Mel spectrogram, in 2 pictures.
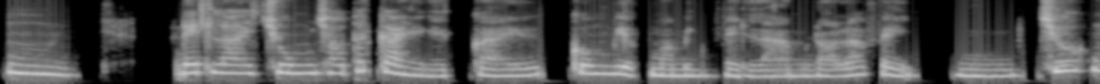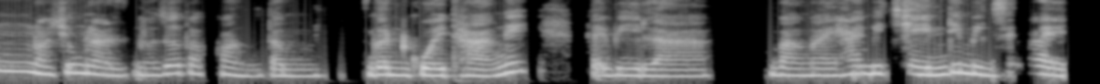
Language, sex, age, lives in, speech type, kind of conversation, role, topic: Vietnamese, female, 20-24, Vietnam, conversation, advice, user, Làm sao để ưu tiên công việc theo mức độ quan trọng?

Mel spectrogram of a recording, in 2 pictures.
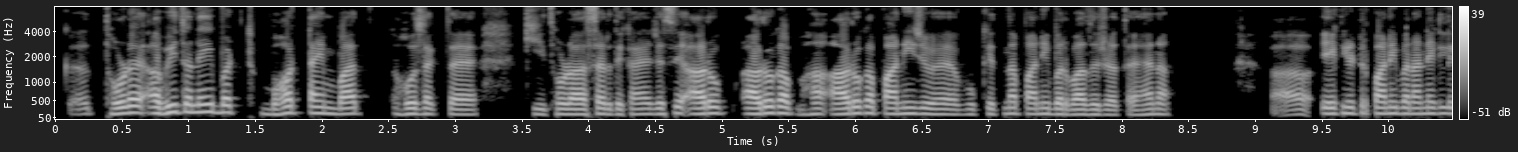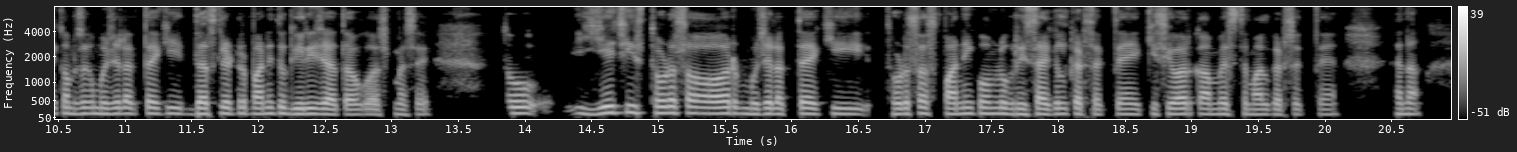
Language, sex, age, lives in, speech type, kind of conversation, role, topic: Hindi, male, 25-29, India, conversation, unstructured, none, क्या आप सोचते हैं कि पर्यावरण की खराब हालत के लिए इंसान जिम्मेदार है?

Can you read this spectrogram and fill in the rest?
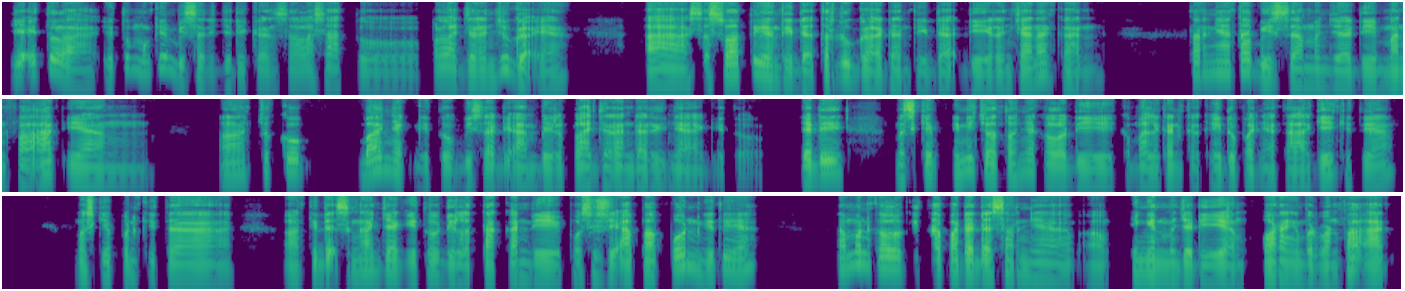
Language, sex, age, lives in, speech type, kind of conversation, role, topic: Indonesian, male, 35-39, Indonesia, conversation, podcast, guest, Apa yang dapat kita pelajari dari pohon tua?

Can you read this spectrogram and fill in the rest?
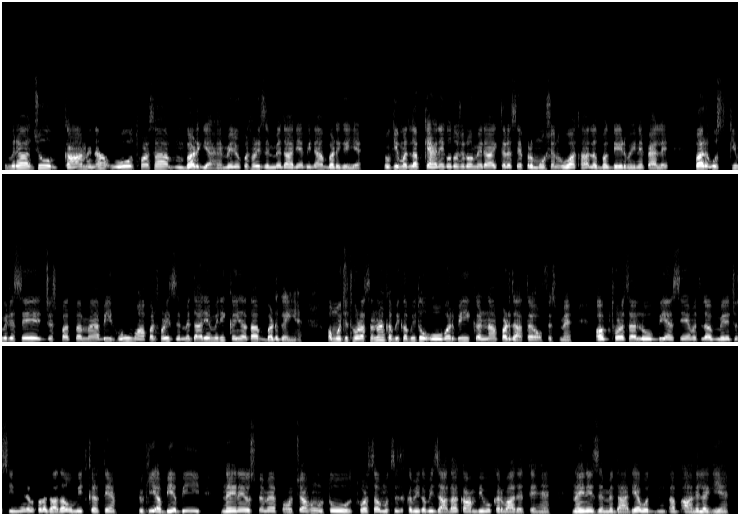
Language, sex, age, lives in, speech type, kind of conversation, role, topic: Hindi, male, 20-24, India, conversation, advice, user, काम और परिवार के बीच व्यायाम के लिए समय निकालना मुश्किल क्यों होता है?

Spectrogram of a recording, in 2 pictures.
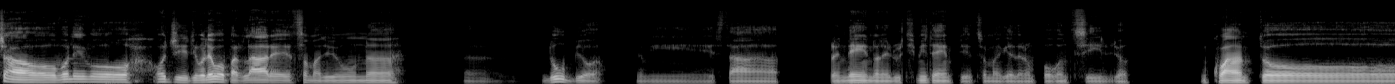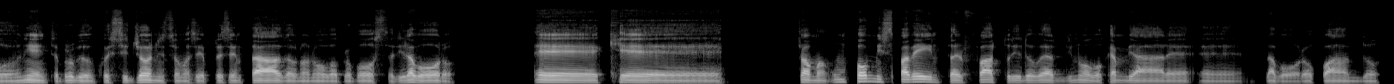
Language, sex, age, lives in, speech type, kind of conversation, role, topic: Italian, male, 50-54, Italy, conversation, advice, user, Come posso superare la paura del cambiamento quando devo decidere se trasferirmi o cambiare carriera?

